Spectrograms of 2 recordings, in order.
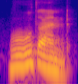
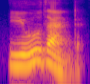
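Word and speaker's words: U Thant: വാസ്തവത്തിൽ അങ്ങേരുടെ പേര് ഊതാാൻഡ് എന്നാണ്. ഊതാൻ എന്ന് കേൾക്കുമ്പോൾ മലയാളത്തിൽ ഒരു ശോഭ കേടല്ലേ ആ പേര് കേൾക്കുമ്പോൾ ആൾക്കാര ചിരിവരും ഊതുക എന്നൊക്കെയുള്ള മട്ടിൽ ഊതാൻ എന്നായി പോകും അതുകൊണ്ട് നമ്മുടെ പത്രങ്ങളെല്ലാം അതിൻറെ ഉച്ചാരണം യൂദാൻ എന്നാക്കി മാറ്റി അതിനുമുമ്പ് യുഎൻ സെക്രട്ടറി ജനറൽ ഡാഗ്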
